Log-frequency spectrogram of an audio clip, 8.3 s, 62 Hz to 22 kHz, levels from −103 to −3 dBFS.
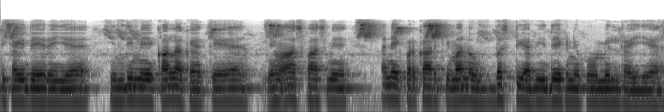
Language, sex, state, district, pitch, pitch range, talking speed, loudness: Hindi, male, Rajasthan, Bikaner, 115 Hz, 110-115 Hz, 165 wpm, -19 LUFS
